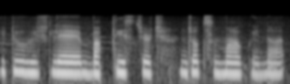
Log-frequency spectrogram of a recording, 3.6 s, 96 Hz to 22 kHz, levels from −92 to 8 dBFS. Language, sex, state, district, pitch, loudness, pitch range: Nagamese, female, Nagaland, Kohima, 200 Hz, -19 LUFS, 195-210 Hz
